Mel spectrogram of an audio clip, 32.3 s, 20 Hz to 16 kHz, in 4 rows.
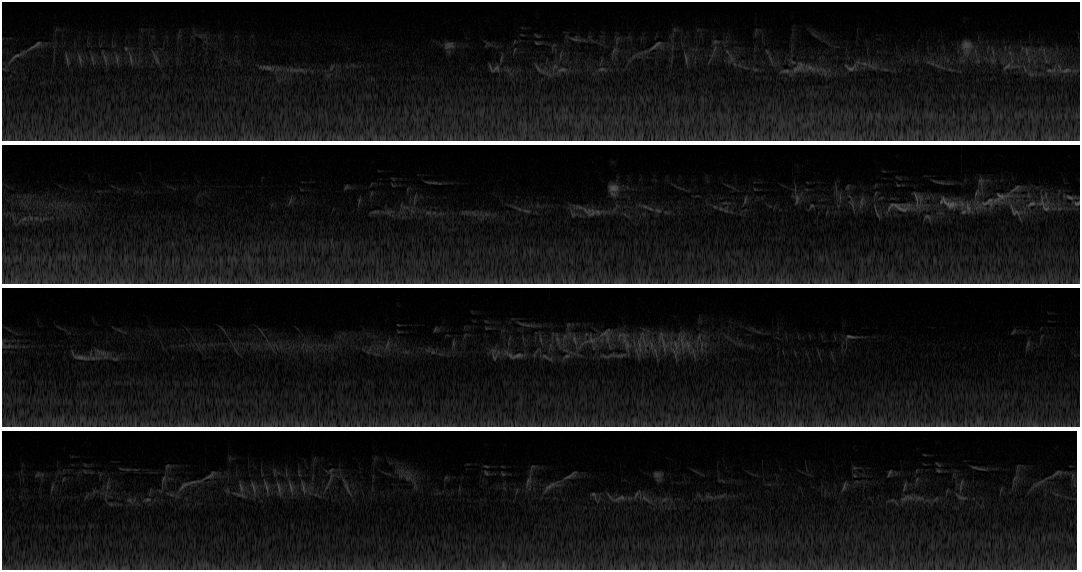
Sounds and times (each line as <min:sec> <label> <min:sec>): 0:00.0 birdsong 0:32.3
